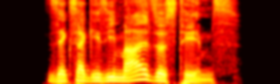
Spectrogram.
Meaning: genitive singular of Sexagesimalsystem
- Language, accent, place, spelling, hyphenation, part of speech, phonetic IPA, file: German, Germany, Berlin, Sexagesimalsystems, Se‧xa‧ge‧si‧mal‧sys‧tems, noun, [ˌzɛksaɡeziˈmaːlzʏsˌteːms], De-Sexagesimalsystems.ogg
